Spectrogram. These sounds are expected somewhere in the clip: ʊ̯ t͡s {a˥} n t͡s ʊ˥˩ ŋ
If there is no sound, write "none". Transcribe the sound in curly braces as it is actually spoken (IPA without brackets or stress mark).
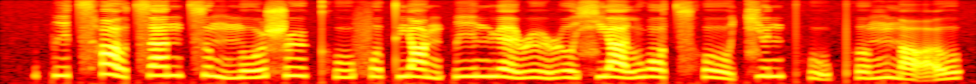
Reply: a˥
